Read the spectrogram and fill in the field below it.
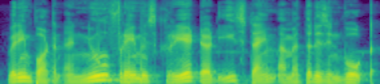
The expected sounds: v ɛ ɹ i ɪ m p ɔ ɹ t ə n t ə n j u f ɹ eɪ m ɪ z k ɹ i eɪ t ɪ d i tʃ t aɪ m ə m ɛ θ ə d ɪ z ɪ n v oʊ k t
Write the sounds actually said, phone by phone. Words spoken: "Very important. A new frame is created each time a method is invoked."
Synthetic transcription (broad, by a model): v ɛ ɹ i ɪ m p ɔ ɹ t ə n t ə n j u f ɹ eɪ m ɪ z k ɹ i eɪ t ɪ d i tʃ t aɪ m ə m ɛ t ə d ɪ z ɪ n v oʊ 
